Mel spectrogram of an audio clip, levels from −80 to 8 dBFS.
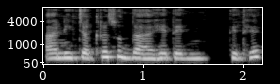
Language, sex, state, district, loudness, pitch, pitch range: Marathi, female, Maharashtra, Nagpur, -16 LUFS, 225 Hz, 215-240 Hz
